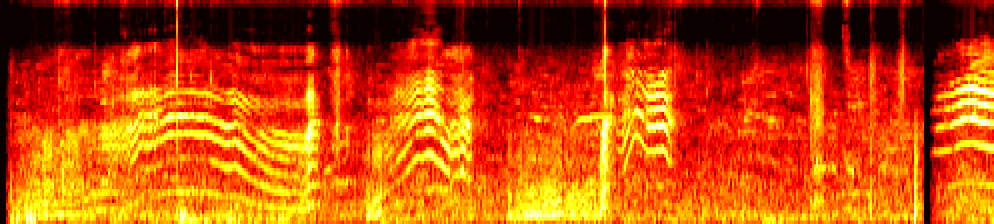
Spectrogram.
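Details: Cat giving a series of long, wavering meows that rise and fall, some drawn out into caterwaul-like wails, with short breaks between calls and faint background noise.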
